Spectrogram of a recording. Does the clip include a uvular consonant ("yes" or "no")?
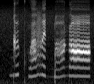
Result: no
